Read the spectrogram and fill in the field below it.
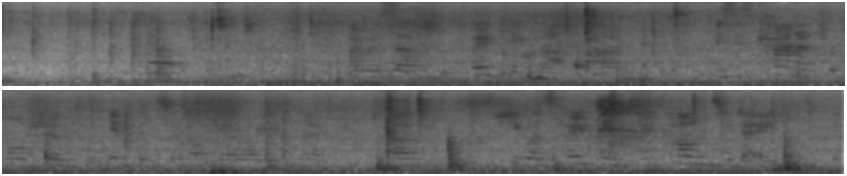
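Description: A woman speaks calmly through a loudspeaker in a large echoing hall.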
